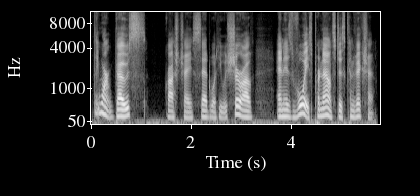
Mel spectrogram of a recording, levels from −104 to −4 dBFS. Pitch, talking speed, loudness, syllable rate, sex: 155 Hz, 165 wpm, -20 LUFS, 4.9 syllables/s, female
